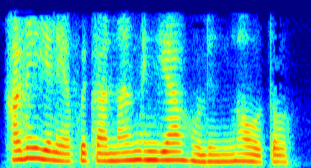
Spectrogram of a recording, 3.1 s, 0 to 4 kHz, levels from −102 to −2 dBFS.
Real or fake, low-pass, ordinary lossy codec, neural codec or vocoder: fake; 3.6 kHz; AAC, 24 kbps; codec, 16 kHz in and 24 kHz out, 0.6 kbps, FocalCodec, streaming, 2048 codes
